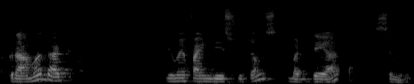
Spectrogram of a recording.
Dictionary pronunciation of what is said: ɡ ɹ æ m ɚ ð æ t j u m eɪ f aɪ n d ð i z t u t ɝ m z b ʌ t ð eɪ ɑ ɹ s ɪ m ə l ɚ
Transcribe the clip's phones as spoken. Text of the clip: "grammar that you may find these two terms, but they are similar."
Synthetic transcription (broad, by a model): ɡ ɹ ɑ m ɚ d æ t j u m eɪ f aɪ n d i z s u t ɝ m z b ʌ t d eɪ ɑ ɹ s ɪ m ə l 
